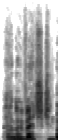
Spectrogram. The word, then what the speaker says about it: Ovechkin: Ovechkin. – Ovechkin.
